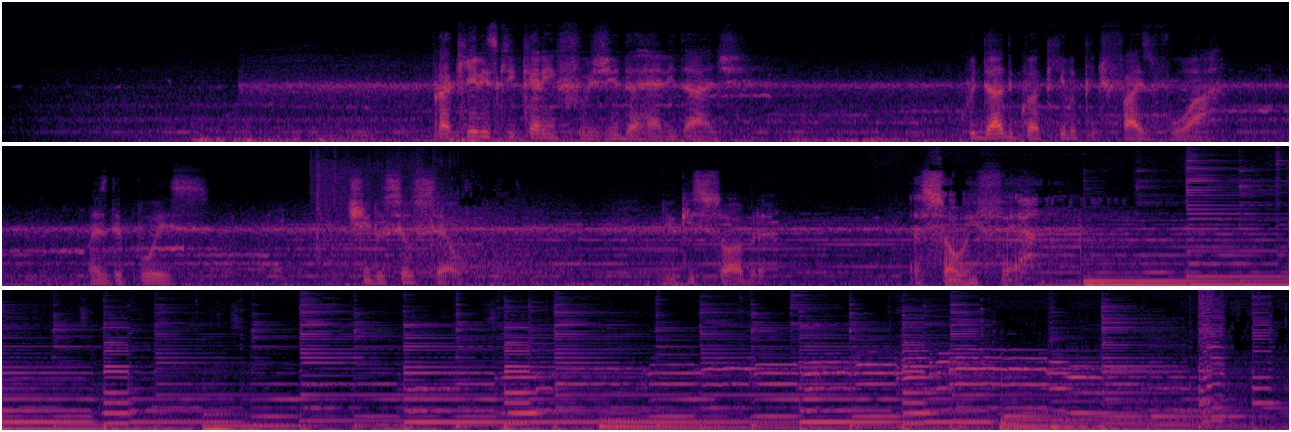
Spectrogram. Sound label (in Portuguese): graves bass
